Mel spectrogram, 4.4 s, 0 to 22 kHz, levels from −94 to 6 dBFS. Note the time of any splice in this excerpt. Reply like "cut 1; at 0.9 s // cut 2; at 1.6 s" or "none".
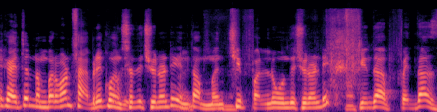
cut 1; at 1.2 s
